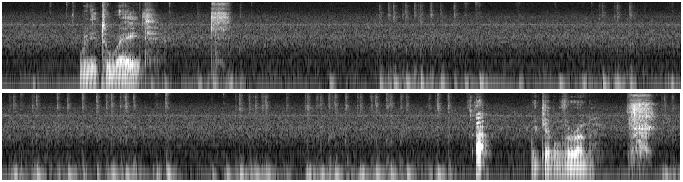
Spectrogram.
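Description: A middle-aged man speaks briefly and calmly, close to a microphone.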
